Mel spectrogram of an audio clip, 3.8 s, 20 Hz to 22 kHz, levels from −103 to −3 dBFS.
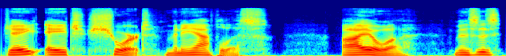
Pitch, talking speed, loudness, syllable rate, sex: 140 Hz, 95 wpm, -19 LUFS, 3.9 syllables/s, female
